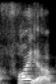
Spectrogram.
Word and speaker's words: Feuer: res to Cindra Feuer, which I would like to pronounce Cindra Feuer because this is such a German name and it's so vivid and lively.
